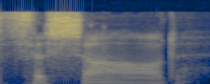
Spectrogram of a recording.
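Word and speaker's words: façade: So is So this word is pronounced as facade. Facade.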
